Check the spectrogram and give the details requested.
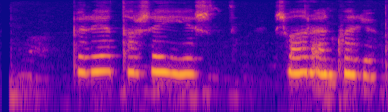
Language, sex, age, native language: Icelandic, female, 10, Icelandic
